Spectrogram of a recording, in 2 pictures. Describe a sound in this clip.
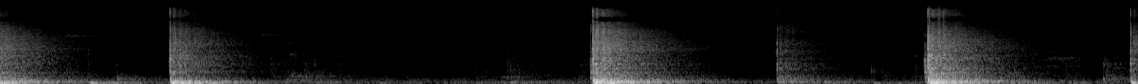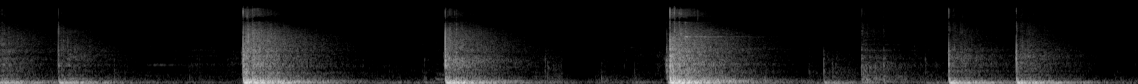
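A volleyball bounces on a wooden floor.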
